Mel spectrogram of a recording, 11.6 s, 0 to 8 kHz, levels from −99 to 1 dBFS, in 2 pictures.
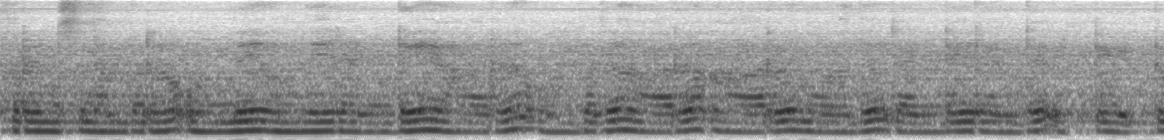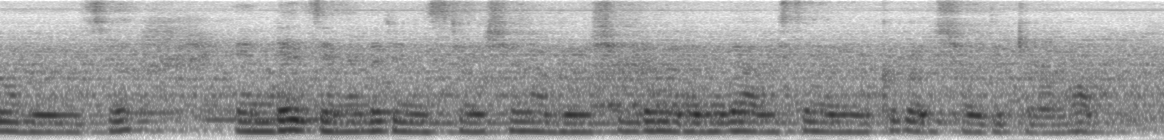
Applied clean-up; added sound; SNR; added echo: none; none; none; reverberation time 1.1 s.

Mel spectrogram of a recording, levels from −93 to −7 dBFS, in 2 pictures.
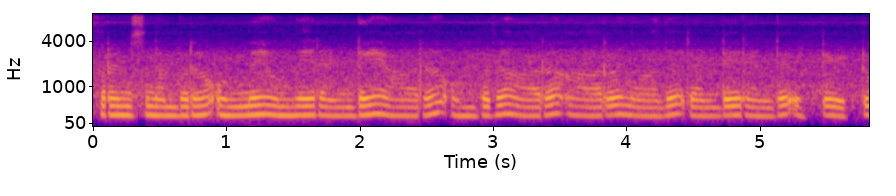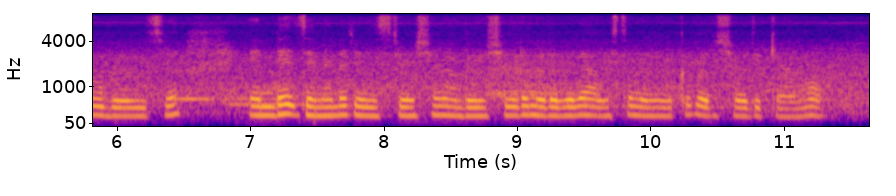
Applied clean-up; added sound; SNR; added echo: none; none; none; none.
